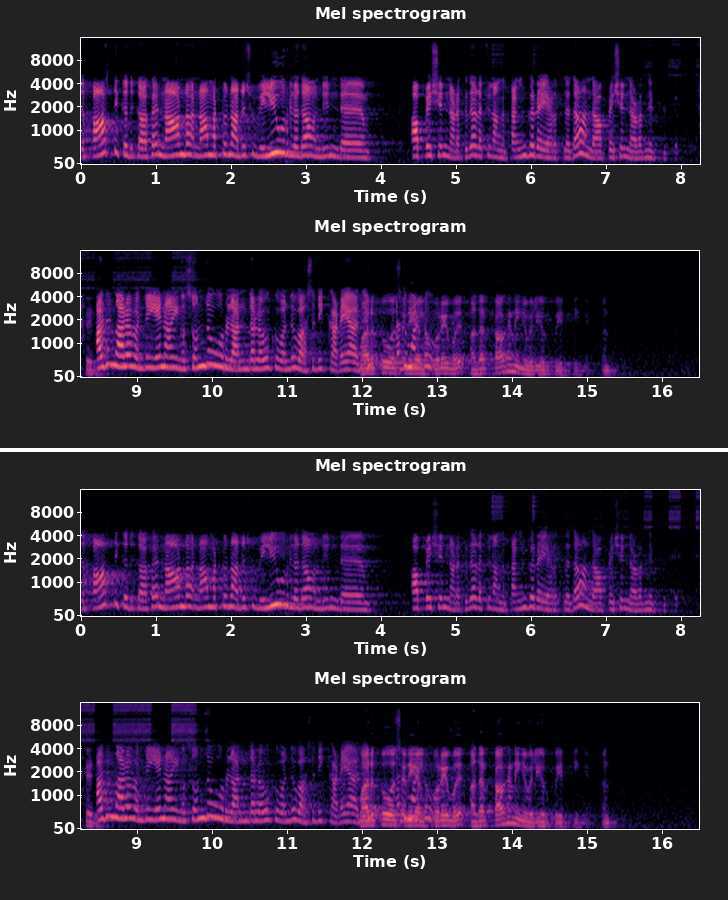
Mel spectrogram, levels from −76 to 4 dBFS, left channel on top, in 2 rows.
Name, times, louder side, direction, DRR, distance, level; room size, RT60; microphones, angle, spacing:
voice 1, 0.0-3.9 4.4-7.7 8.5-12.1 12.5-13.0, left 4 dB, 35° left, 13 dB, 0.4 m, -28 dB
sound 1, 5.5-5.7 6.0-10.0, right 8 dB, 60° right, 0.7 m, -47 dB
voice 2, 12.0-15.3, right 3 dB, 25° right, 8 dB, 0.6 m, -32 dB
17.0 x 10.5 x 7.6 m, 1.4 s
head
